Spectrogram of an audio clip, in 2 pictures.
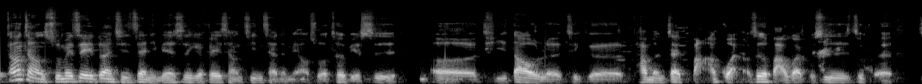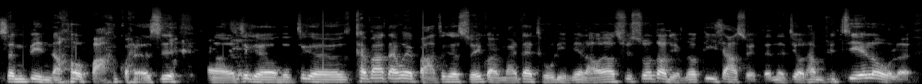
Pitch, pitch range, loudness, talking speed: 125 Hz, 110-145 Hz, -19 LUFS, 310 characters per minute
